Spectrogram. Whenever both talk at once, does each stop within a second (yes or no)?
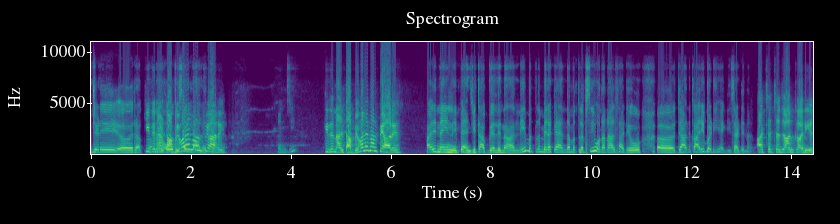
no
